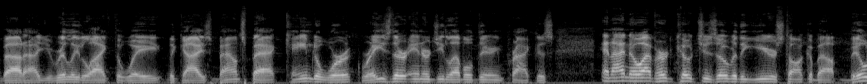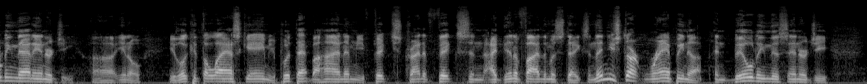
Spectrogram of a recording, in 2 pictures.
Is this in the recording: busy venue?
yes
